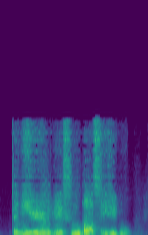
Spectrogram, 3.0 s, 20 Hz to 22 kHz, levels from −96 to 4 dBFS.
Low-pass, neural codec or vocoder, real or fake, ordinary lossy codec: 10.8 kHz; codec, 44.1 kHz, 0.9 kbps, DAC; fake; AAC, 32 kbps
